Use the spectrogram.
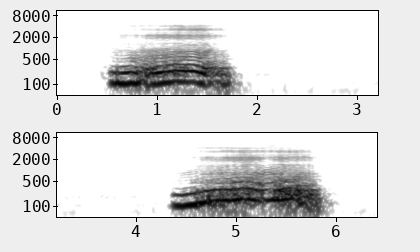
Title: Snoring original meme #trending #snoring #snor snor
